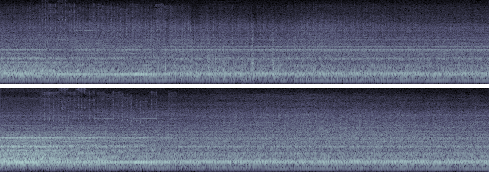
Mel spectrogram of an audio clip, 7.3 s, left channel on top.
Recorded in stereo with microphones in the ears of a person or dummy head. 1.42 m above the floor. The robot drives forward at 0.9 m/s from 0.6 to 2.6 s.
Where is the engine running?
65° right (ahead or behind), 1.1 m; by 7.3 s 25° right (ahead or behind), 2.5 m.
